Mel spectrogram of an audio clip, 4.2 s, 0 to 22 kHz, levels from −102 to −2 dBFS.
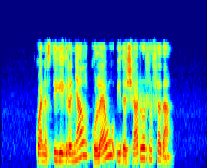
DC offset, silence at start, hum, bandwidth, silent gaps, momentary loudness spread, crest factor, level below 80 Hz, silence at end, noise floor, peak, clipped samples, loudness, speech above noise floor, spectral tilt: under 0.1%; 0.75 s; none; 8.4 kHz; none; 5 LU; 16 dB; -58 dBFS; 0.75 s; -77 dBFS; -2 dBFS; under 0.1%; -16 LUFS; 62 dB; -2.5 dB/octave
